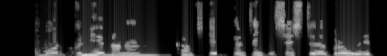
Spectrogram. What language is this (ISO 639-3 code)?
isl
